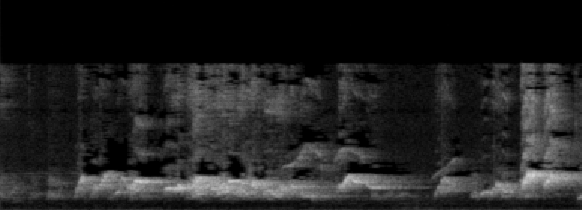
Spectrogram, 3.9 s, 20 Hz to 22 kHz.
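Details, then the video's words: Chào mào, the red-whiskered bulbul, Huế 'lân cánh bướm' bird, sings a continuous liquid warble sliding between notes, ending in a sharper upward flourish. "Huế lân cánh bướm 1"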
